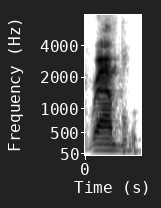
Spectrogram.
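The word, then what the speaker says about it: Rambeau: can't even pronounce it is it rambo is that what they keep saying is her name rambo yeah ramble yeah yeah it's not it's not spelt that way but it sounds like that's what they're saying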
